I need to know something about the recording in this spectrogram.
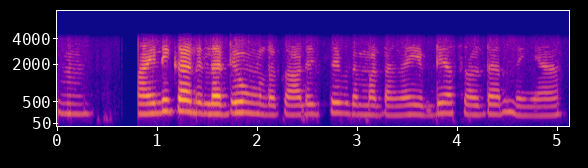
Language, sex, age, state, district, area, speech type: Tamil, female, 30-45, Tamil Nadu, Tiruchirappalli, rural, conversation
